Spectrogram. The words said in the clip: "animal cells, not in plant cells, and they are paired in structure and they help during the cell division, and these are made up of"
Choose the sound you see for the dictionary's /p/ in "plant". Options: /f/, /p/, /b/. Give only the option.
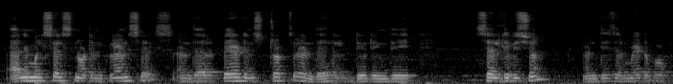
/p/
